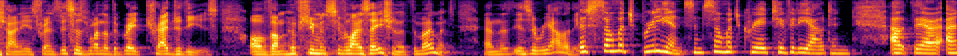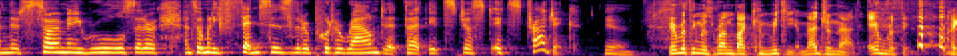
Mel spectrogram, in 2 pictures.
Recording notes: Came together at Antidote 2022. This talk was recorded live at the Sydney Opera House in September 2022.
